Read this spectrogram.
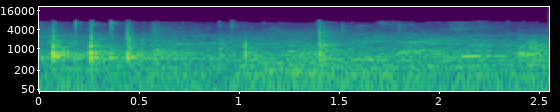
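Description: Dice clatter onto a wooden board.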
